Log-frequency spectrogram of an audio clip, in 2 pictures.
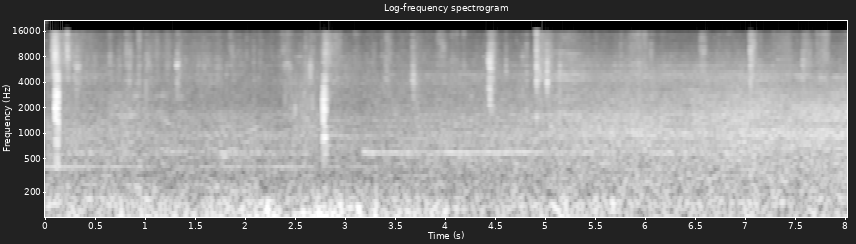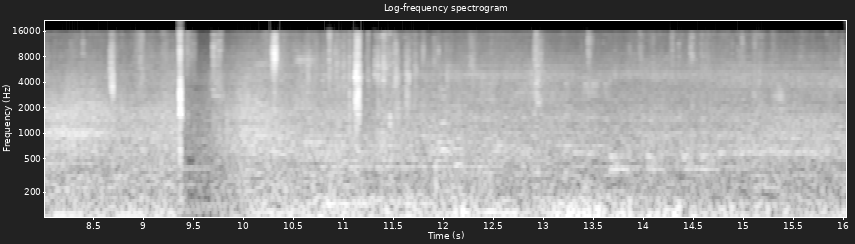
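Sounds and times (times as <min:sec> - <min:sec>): road traffic noise: 0:00.0 - 0:16.0.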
